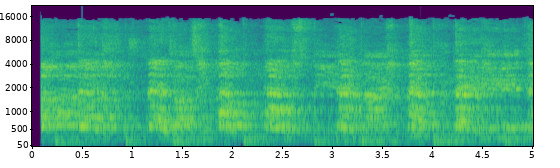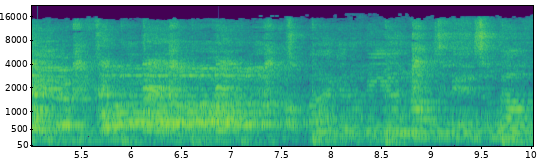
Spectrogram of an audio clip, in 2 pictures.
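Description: A cappella vocal group singing in close harmony over a steady beat about twice a second, amplified through the hall's stage speakers.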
